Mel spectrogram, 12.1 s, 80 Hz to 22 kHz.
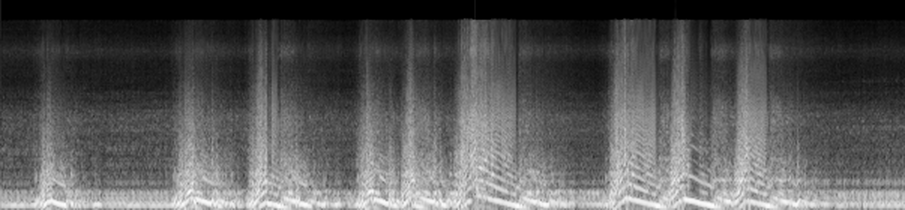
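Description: Kawasaki Ninja 1000SX's inline-four engine, warmed up, idling through a new SC Project screen-type slip-on muffler and blipped repeatedly. About a dozen quick throttle revs each rise sharply and fall back to idle, with a longer rev about six seconds in.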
